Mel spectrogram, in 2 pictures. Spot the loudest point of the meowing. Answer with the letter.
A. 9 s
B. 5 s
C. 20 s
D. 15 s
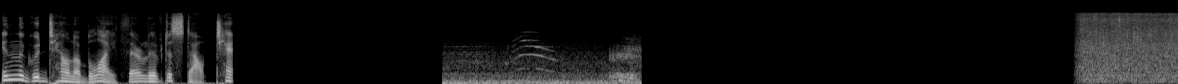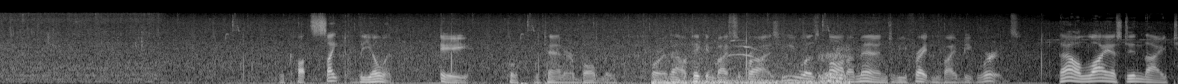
C.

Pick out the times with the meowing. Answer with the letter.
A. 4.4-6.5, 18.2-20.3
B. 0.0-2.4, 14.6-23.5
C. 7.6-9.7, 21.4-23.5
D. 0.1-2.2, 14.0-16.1
A.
